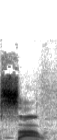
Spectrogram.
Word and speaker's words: Salt: and we're going into this uh town it's pronounced sal you don't pronounce the tea it's not salt it's south and this is the area where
